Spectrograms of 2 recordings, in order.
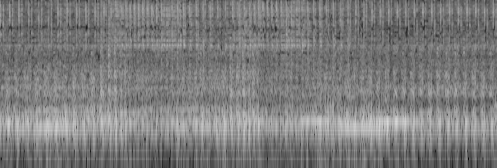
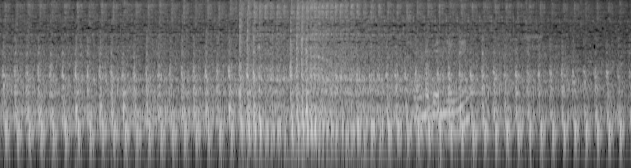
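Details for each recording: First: Motorcycle engine at idle: a quick, even knock rides over the engine beat with each turn; the piston has gone loose in the block (worn bore), causing piston slap. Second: Bike single-cylinder engine after replacing the cylinder block and reassembling the head to cure piston noise: idles with an even, steady putter and no tapping or knock; normal running after repair.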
